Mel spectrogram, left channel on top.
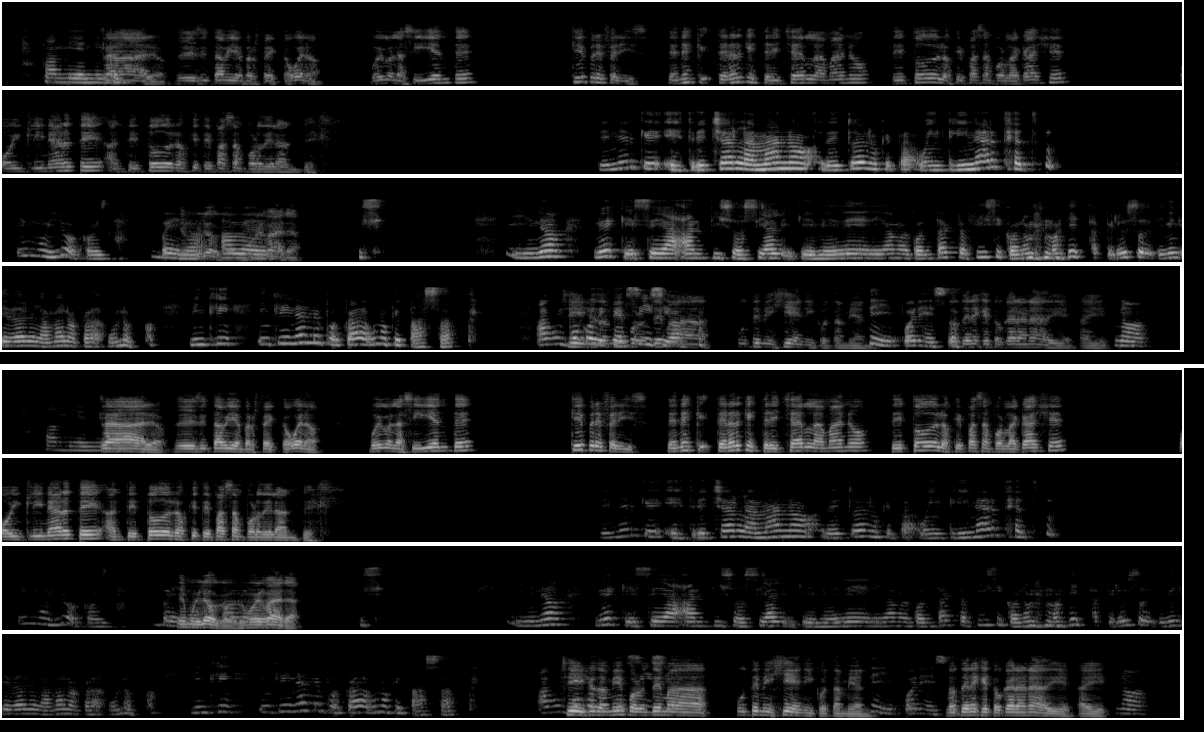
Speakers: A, on the left (about 75°); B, on the right (about 65°).
A: También, Nico.
B: Claro, sí, sí, está bien, perfecto. Bueno, voy con la siguiente. ¿Qué preferís? ¿Tenés que, tener que estrechar la mano de todos los que pasan por la calle? o inclinarte ante todos los que te pasan por delante. <laughs>
A: Tener que estrechar la mano de todos los que pa- o inclinarte a todos Es muy loco eso. Bueno,
B: Es muy loco,
A: a ver.
B: es muy rara.
A: <laughs> Y no, no es que sea antisocial y que me dé, digamos, contacto físico, no me <laughs> molesta, pero eso de tener que darle la mano a cada uno. <laughs> Me incli- inclinarme por cada uno que pasa. Hago un
B: Sí,
A: poco
B: yo
A: de
B: también
A: ejercicio,
B: por un tema, un tema higiénico también.
A: <laughs> sí, por eso.
B: No tenés que tocar a nadie ahí.
A: No.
